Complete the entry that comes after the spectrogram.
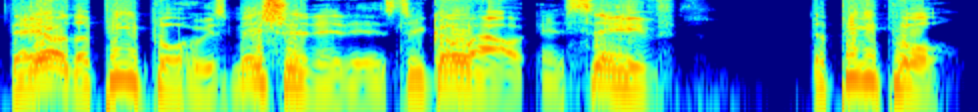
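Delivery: loud, high, emphatic protest; indignant outburst. Real, not acted. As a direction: hammer it out, exasperated. Indignant rant about rescuers' mission.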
